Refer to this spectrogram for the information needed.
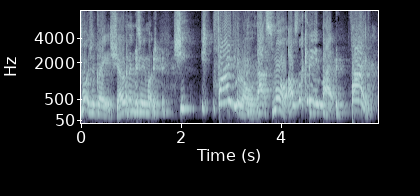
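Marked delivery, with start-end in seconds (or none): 5.4-5.8 high, incredulous yelp; stunned disbelief at the number; shocked. Retold or imitated. Dad reacting when Santa calls his toddler five.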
